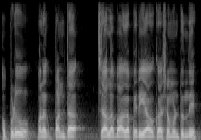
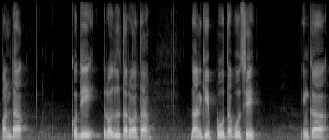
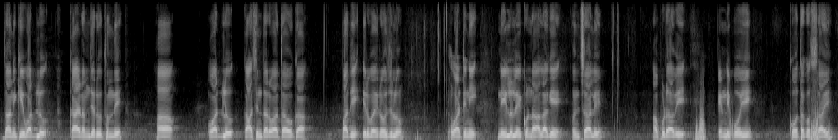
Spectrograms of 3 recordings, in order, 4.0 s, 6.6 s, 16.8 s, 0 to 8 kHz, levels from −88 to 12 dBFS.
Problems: none marked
